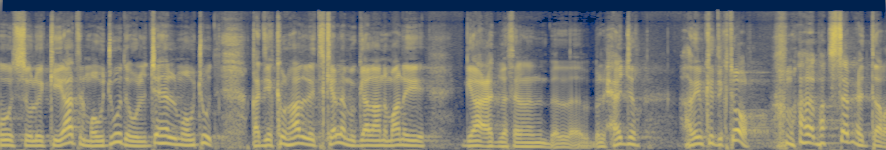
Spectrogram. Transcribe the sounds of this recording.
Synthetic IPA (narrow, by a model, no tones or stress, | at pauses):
wɪsːʊluːkɪjːaːt̪ɪlmowd͡ʒuːd̪awɪld͡ʒahlɪlmowd͡ʒuːd̪ɡ̥ɑd̪jakuːnɦaːðalːit̪kalːamwɡaːlʔanamaʔani | ɡaːʕɪd̪maθalanbɪbɪlħad͡ʒɾ | ha̰ːðajɪmkənd̪ʊkt̪oːɾˤmamast̪abʕɪd̪̚t̪ɑɾˤɑ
